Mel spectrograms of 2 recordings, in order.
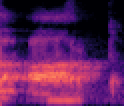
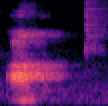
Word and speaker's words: art: है, और यह है कि जब कभी भी आर के बाद कोई भी इंग्लिश कॉन्सोनेंट होवे तो ब्रिटिश इंग्लिश में इस आर का उच्चारण नहीं होता, लेकिन अमेरिकन इंग्लिश में इसका उच्चारण होता है। हम इंडियन सामान्यतः इस आर का उच्चारण करते हैं, इसलिए मैंने इसको लिखा आर्ट। आप चाहें तो आप इस रे को ड्रॉप कर सकते हैं, आर्ट।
